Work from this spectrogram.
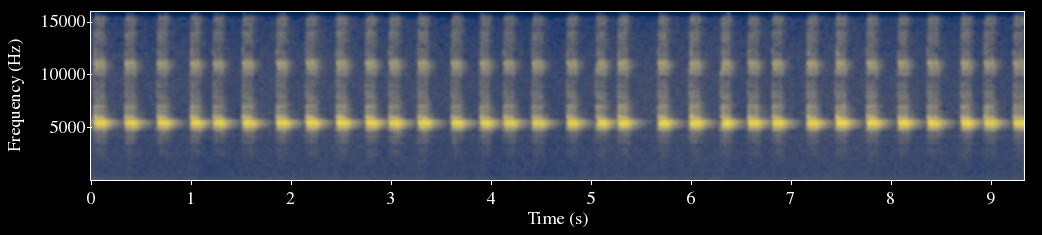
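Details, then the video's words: Nighttime cricket chorus of crisp, shrill chirps, evenly spaced at about three and a half per second with a slight unevenness in rhythm, over a faint low hum. "The sound of crickets at night"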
